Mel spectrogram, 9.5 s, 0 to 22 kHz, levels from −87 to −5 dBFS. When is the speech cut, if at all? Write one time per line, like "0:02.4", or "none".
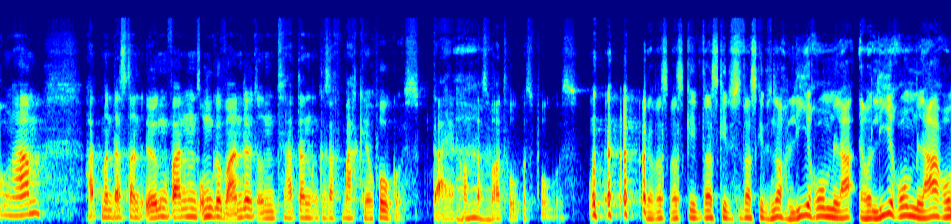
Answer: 0:02.0
0:03.7
0:04.3
0:06.7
